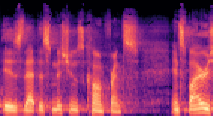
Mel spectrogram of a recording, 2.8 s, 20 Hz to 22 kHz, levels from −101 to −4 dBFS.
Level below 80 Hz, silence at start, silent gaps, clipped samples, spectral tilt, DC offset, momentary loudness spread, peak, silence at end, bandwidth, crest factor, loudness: -66 dBFS; 0 s; none; under 0.1%; -3 dB/octave; under 0.1%; 9 LU; -2 dBFS; 0 s; 13 kHz; 14 dB; -18 LUFS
